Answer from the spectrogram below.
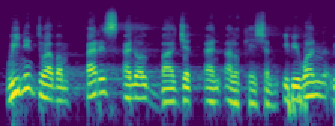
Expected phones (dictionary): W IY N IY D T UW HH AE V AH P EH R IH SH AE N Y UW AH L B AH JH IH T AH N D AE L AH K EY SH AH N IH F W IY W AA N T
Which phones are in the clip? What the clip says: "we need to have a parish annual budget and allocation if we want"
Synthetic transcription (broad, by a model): W IY N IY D T UW HH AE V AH P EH R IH S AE N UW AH L B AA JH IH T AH N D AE L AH K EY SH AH N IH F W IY W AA N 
